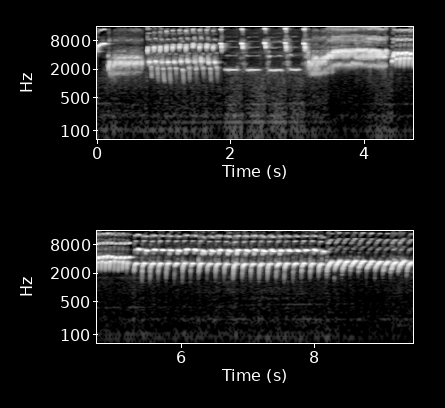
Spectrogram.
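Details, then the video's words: Varied Spanish Timbrado canary song: buzzy tours, short repeated flat notes, a rising rasping phrase, then long fast rolling trills that change pitch partway through. "Canary Sound Effect - Canary Singing Video"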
